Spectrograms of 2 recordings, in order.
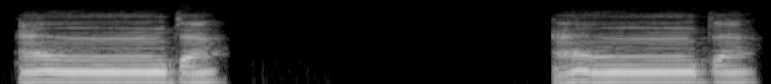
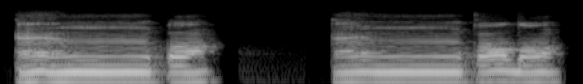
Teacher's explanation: In anta, the ikhfa is flat. In anqa, the ikhfa is full.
